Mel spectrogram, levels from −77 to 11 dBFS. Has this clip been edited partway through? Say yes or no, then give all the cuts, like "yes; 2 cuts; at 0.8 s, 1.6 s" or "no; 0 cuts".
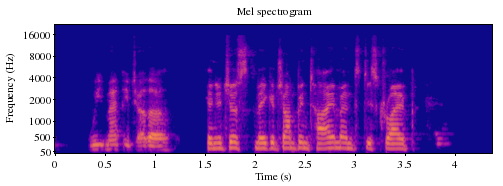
yes; 1 cut; at 1.2 s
